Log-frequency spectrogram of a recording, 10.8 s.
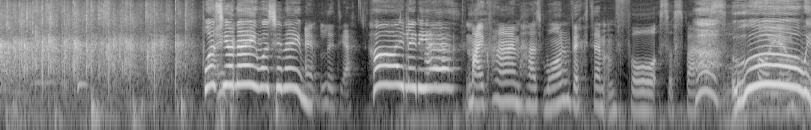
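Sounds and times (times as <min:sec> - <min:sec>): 
audience applause at a live true-crime storytelling show: 0:00.0 - 0:02.8
speech: 0:02.7 - 0:10.8.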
